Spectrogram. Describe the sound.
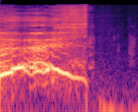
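A voice imitates a sharp, strained, loud gasping intake of breath, as of someone starting to breathe again with aching lungs: a single drawn-out voiced gasp that falls in pitch before cutting off into near silence.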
